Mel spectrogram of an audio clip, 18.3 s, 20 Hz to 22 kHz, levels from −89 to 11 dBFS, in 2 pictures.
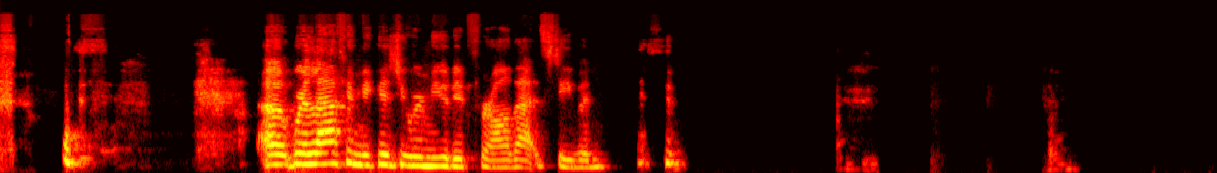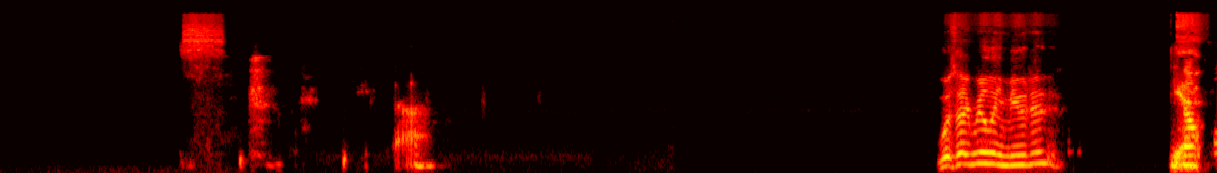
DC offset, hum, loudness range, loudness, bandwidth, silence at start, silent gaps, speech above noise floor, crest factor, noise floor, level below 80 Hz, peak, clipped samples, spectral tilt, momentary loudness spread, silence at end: under 0.1%; none; 25 LU; -17 LUFS; 16 kHz; 0 s; none; 71 dB; 22 dB; -88 dBFS; -66 dBFS; 0 dBFS; under 0.1%; -5.5 dB/octave; 24 LU; 0 s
